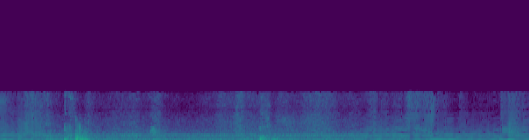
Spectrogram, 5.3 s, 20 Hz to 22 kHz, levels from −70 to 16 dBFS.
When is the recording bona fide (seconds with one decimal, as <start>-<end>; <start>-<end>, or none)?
0.4-3.6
